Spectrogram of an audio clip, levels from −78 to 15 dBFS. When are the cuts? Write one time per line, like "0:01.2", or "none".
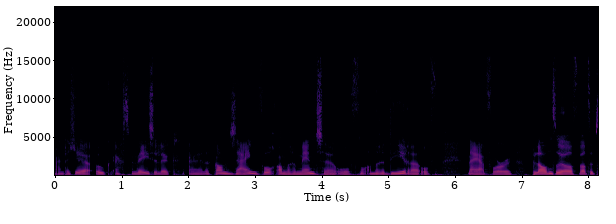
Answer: none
